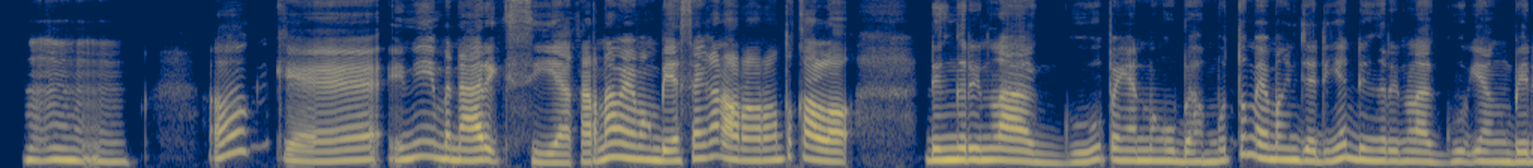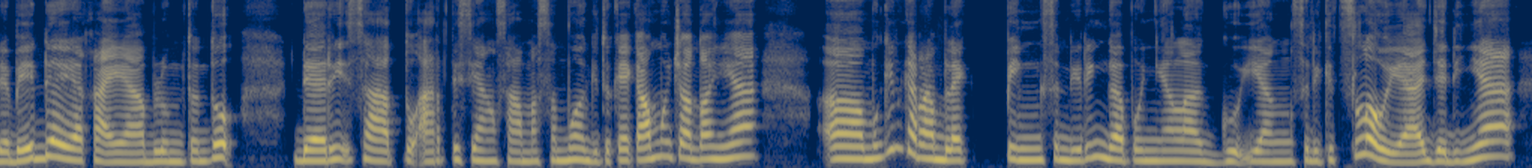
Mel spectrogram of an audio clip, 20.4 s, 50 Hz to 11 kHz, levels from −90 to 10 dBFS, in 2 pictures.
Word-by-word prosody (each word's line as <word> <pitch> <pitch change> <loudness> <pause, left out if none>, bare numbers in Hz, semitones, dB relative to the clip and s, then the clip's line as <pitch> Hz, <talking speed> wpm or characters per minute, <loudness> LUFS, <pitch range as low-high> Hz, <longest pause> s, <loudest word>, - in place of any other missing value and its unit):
Mhm 220 0 -3
mhm. 205 -4 -7 0.7
Oke, 400 +8 -5 0.6
ini 255 +4 -3
menarik 215 -2 +3
sih 175 -3 -5
ya. 165 - -2
Karena 195 - +1
memang 235 -4 +2
biasanya 230 +7 0
kan 265 - +1
orang-orang 210 +1 0
tuh 285 - -10
kalau 205 -6 +4 0.5
dengerin 220 +1 +4
lagu 185 -3 0
pengen 210 -1 0
mengubah 195 -2 -2
mood 205 +3 -4
tuh 330 - -8
memang 230 -3 +2
jadinya 205 +5 -2
dengerin 205 -3 -2
lagu 185 0 -5
yang 190 -1 -4
beda-beda 200 +9 +3
ya, 225 -4 +5
Kak 205 -3 0
ya? 180 -1 -1
Belum 185 +1 -2
tentu 200 +8 +1 0.4
dari 205 +2 +3
satu 205 -4 -2
artis 205 +2 -4
yang 205 -2 -2
sama 195 0 -4
semua 210 +2 -1
gitu. 190 +1 -7
Kayak 215 +2 +3
kamu 280 +5 0
contohnya, 250 +2 +2 0.5
eee, 240 0 +5
mungkin 250 - 0
karena 255 -10 +4
BLACKPINK 220 +1 0
sendiri 215 +1 -2
nggak 215 -3 +3
punya 200 -1 -2
lagu 190 -2 -3
yang 190 -1 -4
sedikit 205 +2 -7
slow 295 - +5
ya, 175 +1 +1
jadinya, 215 +10 +1
210 Hz, 160 wpm, -19 LUFS, 195-235 Hz, 0.7 s, ya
